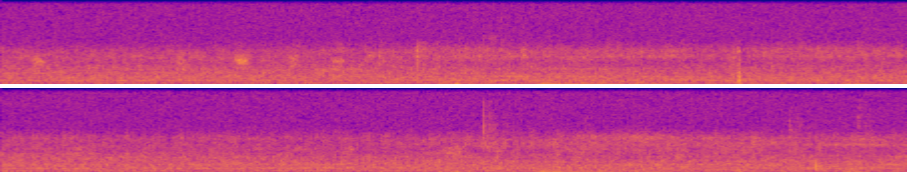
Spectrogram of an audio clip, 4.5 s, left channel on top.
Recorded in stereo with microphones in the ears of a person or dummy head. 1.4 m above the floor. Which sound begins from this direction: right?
Running footsteps, at 2.2 s.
